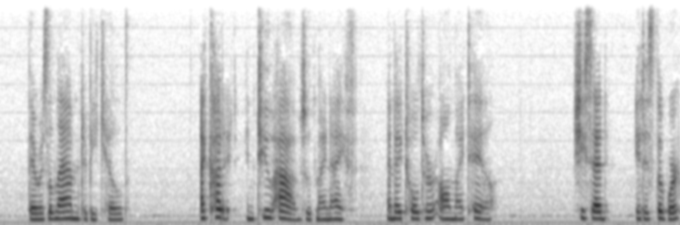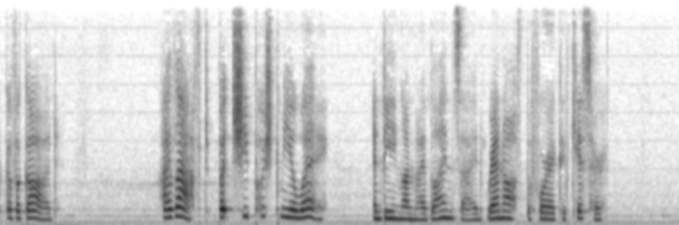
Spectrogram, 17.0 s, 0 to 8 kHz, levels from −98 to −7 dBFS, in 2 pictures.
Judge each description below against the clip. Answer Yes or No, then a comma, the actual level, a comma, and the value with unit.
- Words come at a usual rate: Yes, average, 180 wpm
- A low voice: No, high, 235 Hz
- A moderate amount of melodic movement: Yes, average, 3.4 semitones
